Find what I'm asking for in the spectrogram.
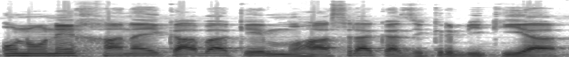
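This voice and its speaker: A man reading a scripted historical documentary narration in a steady, even manner. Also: medium pitch, faint music behind. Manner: steady, even-paced storytelling.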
